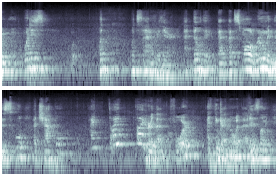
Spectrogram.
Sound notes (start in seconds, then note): none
